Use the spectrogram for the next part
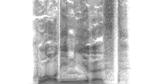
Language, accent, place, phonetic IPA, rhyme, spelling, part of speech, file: German, Germany, Berlin, [koʔɔʁdiˈniːʁəst], -iːʁəst, koordinierest, verb, De-koordinierest.ogg
- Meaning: second-person singular subjunctive I of koordinieren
